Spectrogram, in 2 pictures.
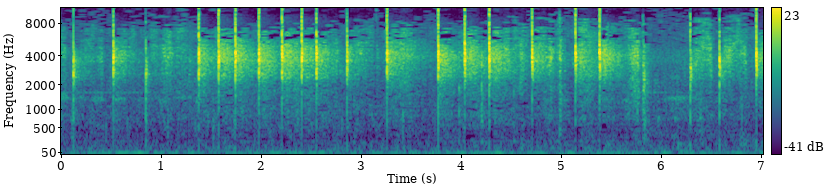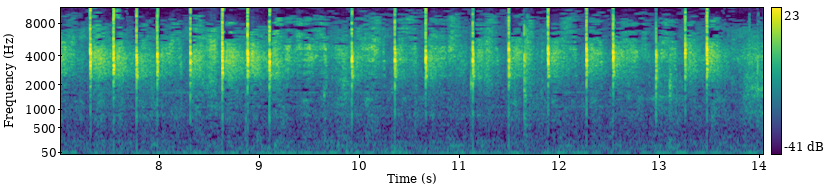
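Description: Chalk writing on a blackboard: a quick, irregular run of sharp taps and clicks, several a second, as each stroke of the letters hits the board, over a steady low room hum.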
